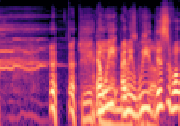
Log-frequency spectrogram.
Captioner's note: laughing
